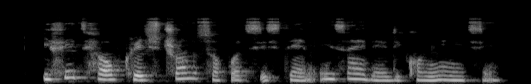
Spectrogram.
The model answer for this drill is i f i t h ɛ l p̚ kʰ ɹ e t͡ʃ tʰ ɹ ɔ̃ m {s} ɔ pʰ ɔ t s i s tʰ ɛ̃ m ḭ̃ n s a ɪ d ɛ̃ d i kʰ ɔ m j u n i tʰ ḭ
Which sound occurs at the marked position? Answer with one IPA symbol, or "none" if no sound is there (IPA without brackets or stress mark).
s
